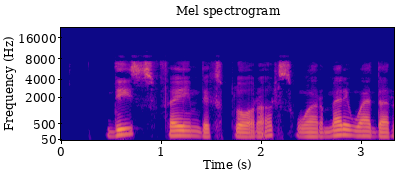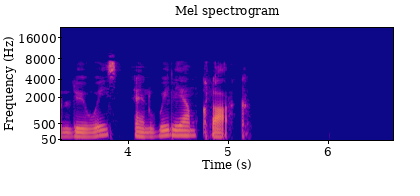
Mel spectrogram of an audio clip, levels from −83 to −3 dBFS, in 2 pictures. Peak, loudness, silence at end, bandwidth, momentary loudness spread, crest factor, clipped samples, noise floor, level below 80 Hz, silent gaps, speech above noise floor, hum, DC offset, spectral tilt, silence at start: -16 dBFS; -34 LUFS; 1.45 s; 9.6 kHz; 6 LU; 20 dB; under 0.1%; -87 dBFS; -72 dBFS; none; 52 dB; none; under 0.1%; -4.5 dB/octave; 0.45 s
